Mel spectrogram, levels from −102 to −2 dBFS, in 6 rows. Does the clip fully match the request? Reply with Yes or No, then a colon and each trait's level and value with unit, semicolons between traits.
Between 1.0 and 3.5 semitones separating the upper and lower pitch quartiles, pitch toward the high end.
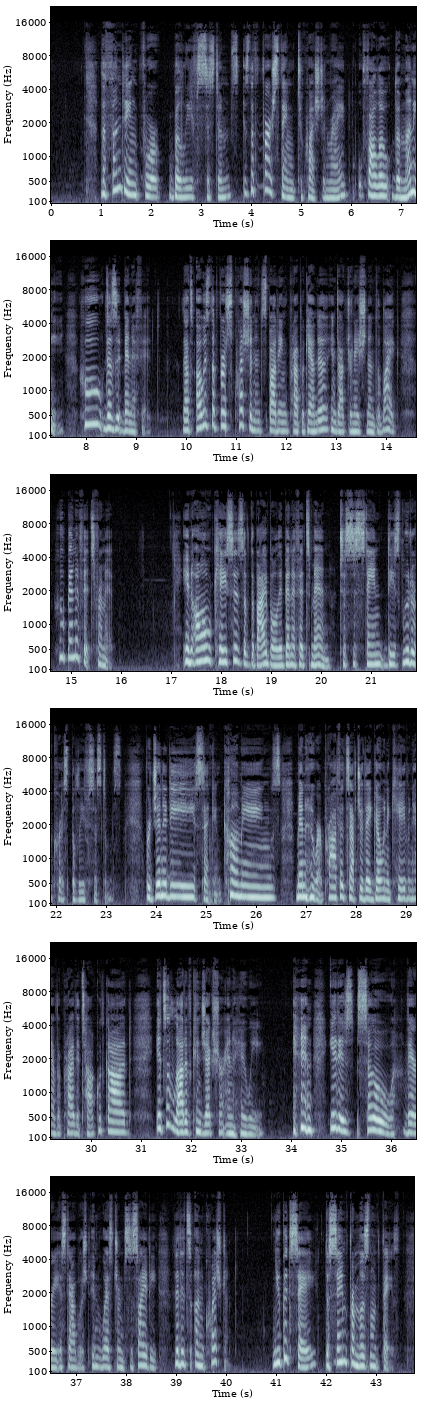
No: average, 5.2 semitones; high, 195 Hz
